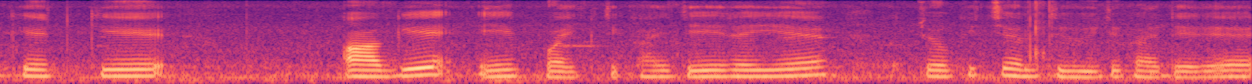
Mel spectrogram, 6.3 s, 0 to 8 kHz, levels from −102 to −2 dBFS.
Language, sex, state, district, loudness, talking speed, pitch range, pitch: Hindi, female, Uttar Pradesh, Saharanpur, -18 LUFS, 155 wpm, 180-195 Hz, 185 Hz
